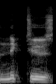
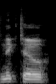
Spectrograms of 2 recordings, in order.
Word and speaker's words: Nikto: Tom Spiegel's asking about the Niktos. Nikto, I might be pronouncing it slightly wrong. I think it's Nikto.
